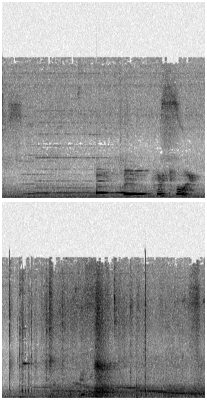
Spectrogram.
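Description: Elevator arrival chime, two tones stepping down from high to low, followed by a short recorded voice announcement from the elevator.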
